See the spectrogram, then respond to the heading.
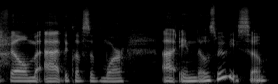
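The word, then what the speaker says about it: Moher: I've seen before uh The Cliffs of Moore maybe you've heard of them before uh not spelled like that they m o h e r they're in a lot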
